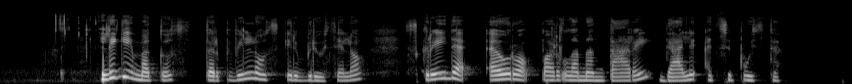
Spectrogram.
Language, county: Lithuanian, Vilnius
